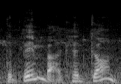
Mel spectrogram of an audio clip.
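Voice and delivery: usual speaking voice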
